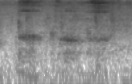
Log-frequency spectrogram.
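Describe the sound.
Someone imitates a pig, giving a run of three or four rough, nasal snorts and grunts in quick succession, fairly loud, with no other talking.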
